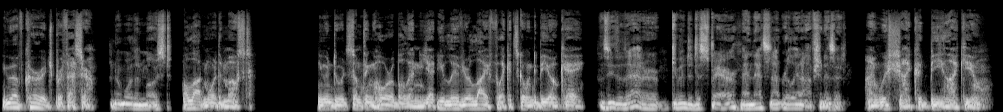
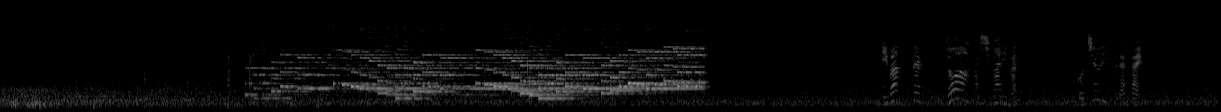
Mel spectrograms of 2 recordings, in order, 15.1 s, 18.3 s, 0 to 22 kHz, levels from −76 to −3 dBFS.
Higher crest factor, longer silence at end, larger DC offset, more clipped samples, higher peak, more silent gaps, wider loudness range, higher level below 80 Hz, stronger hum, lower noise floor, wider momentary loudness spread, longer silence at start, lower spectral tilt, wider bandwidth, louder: about the same, 16 dB vs 20 dB; first, 0.2 s vs 0.05 s; neither; neither; first, -4 dBFS vs -28 dBFS; first, 1.52-1.62 s, 2.61-2.71 s, 3.91-4.74 s, 8.83-8.93 s, 12.82-12.94 s vs none; second, 2 LU vs 16 LU; first, -48 dBFS vs under -90 dBFS; neither; first, under -90 dBFS vs -69 dBFS; second, 6 LU vs 23 LU; about the same, 0.05 s vs 0 s; first, -4.5 dB/octave vs -1.5 dB/octave; about the same, 16.5 kHz vs 15.5 kHz; first, -18 LUFS vs -45 LUFS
